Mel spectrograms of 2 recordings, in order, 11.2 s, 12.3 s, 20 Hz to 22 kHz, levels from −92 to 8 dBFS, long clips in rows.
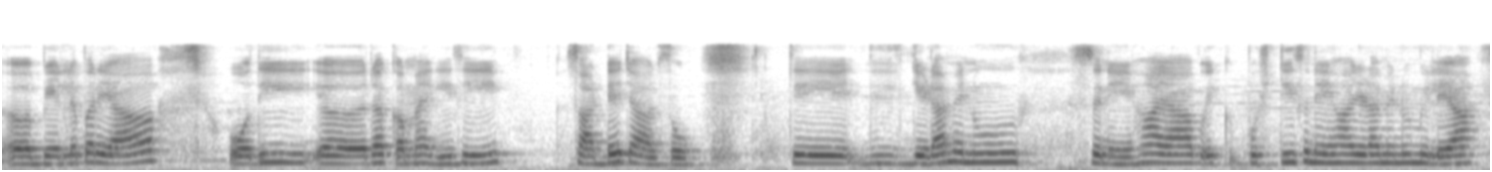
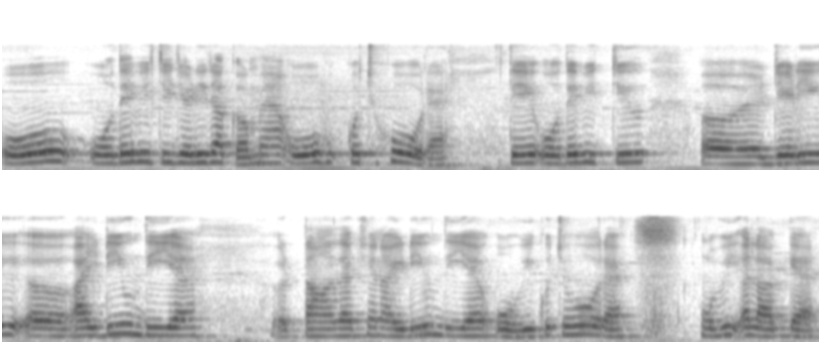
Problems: none marked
